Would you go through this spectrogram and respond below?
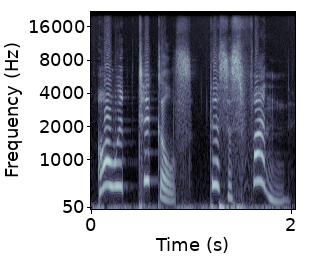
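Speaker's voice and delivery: a giddy cry of ticklish fun; exclaiming. A narrator's reading. Young elephant blowing bubbles, squealing with delight. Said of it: "she exclaimed".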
